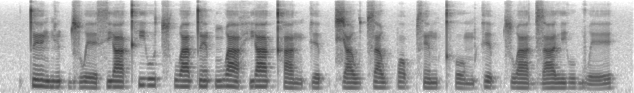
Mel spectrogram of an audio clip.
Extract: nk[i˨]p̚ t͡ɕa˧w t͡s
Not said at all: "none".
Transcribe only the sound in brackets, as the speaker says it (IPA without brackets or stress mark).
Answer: e˨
